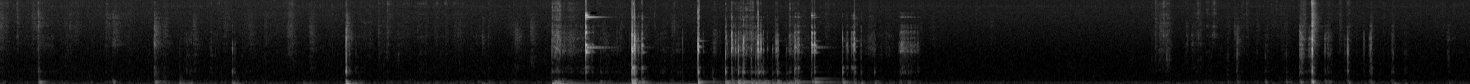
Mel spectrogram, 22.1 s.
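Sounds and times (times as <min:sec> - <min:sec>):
ceramic tile knocking and clinking: 0:08.8 - 0:09.2.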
